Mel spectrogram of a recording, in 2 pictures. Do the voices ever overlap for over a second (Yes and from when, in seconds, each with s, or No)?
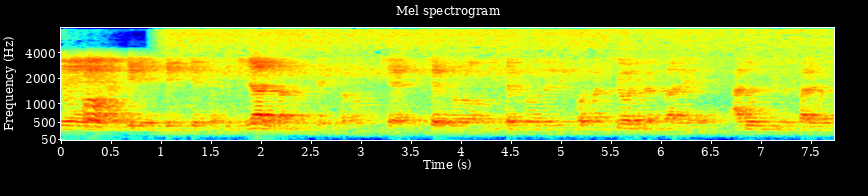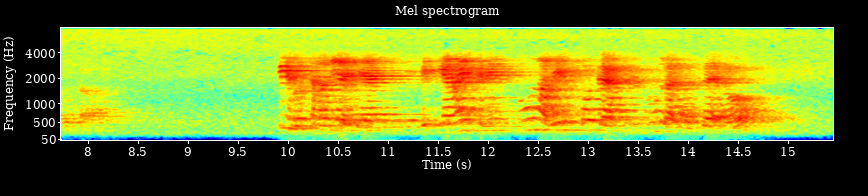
No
